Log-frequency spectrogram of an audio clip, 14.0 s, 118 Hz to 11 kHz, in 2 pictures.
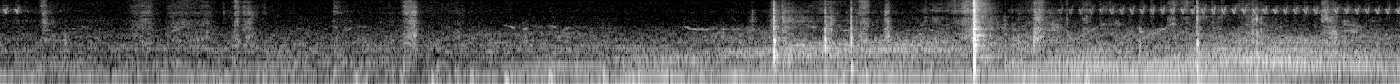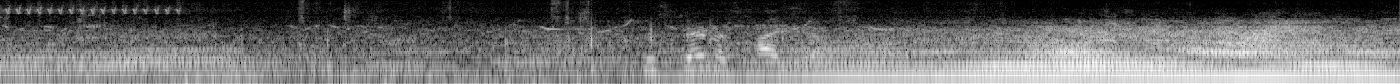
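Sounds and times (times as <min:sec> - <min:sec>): steady low hum: 0:00.0 - 0:14.0
tennis ball knocking off racket: 0:03.8 - 0:06.4.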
